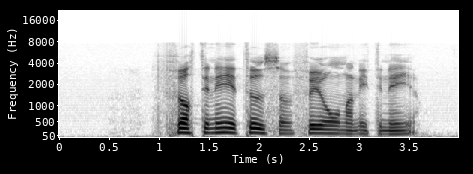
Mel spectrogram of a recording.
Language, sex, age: Swedish, male, 27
